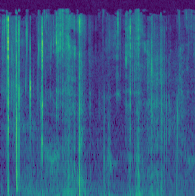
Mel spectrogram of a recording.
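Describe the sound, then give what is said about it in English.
Cheez-It cheese crackers being chewed: a few sharp, crackly bites at an uneven pace, separated by softer chewing noise, with no talking. “Stop fucking eating Cheez-Its.”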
